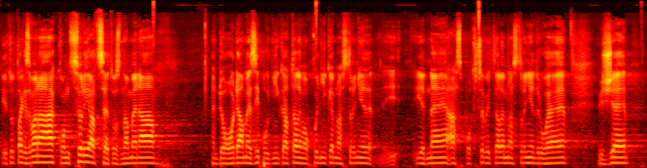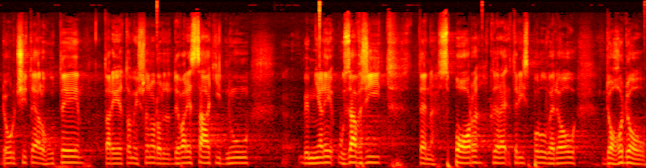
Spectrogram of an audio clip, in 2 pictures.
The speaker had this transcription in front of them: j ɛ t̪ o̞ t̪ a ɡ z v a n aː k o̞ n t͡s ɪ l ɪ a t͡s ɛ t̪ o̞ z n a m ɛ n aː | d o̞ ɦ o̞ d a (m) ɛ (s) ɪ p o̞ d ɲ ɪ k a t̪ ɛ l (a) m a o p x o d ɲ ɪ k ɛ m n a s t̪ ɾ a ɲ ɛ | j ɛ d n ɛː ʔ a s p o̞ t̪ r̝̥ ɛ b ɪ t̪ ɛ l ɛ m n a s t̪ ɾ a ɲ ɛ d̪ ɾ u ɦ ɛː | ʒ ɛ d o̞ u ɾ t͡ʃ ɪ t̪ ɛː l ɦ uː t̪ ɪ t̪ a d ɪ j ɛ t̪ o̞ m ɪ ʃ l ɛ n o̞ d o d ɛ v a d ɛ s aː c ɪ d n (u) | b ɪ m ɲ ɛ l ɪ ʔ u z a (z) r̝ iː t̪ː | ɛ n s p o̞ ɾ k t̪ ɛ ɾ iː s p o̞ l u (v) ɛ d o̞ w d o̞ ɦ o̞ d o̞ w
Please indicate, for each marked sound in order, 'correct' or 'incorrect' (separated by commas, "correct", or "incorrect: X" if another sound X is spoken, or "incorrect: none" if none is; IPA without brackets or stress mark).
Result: correct, incorrect: z, incorrect: ɛ, incorrect: uː, incorrect: v, correct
